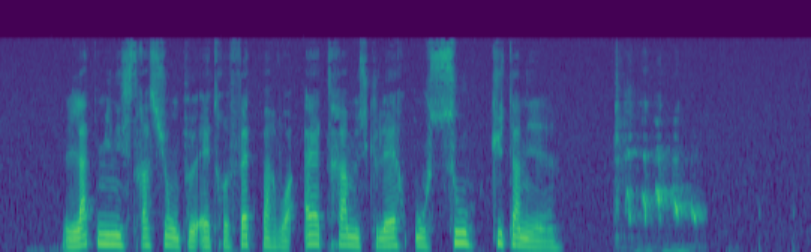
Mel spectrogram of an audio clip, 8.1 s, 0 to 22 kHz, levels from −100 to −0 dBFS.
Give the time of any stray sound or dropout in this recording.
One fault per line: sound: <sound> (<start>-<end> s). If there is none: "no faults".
sound: laugh (6.1-7.1 s)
